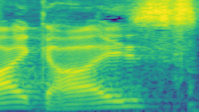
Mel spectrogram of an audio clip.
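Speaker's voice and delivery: put-on American accent. Asked to give a bit of the american accent, the speaker tries an american accent. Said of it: "do give us a bit".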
